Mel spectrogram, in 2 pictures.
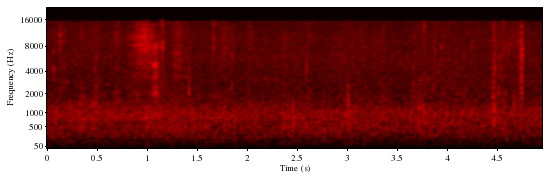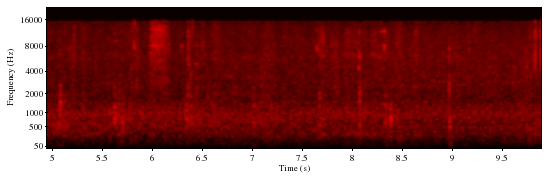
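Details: Quiet outdoor ambience with soft rustling and scattered footstep-like knocks, and no clear animal calls.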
